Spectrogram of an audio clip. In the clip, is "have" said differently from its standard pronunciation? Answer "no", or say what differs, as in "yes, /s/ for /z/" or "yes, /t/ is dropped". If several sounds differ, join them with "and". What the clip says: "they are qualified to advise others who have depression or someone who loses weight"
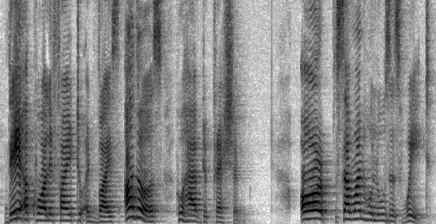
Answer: no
